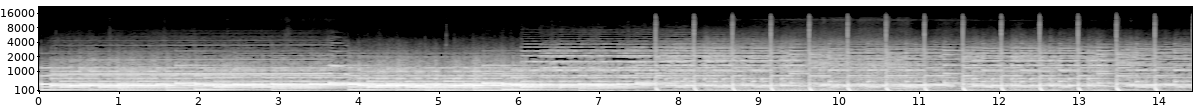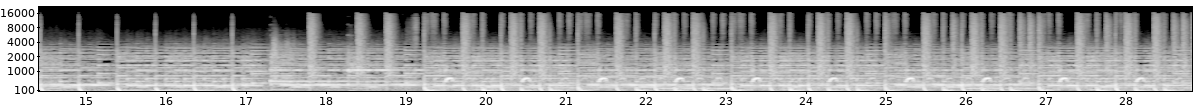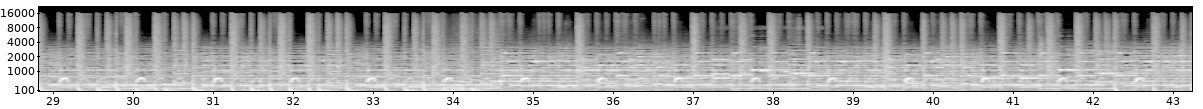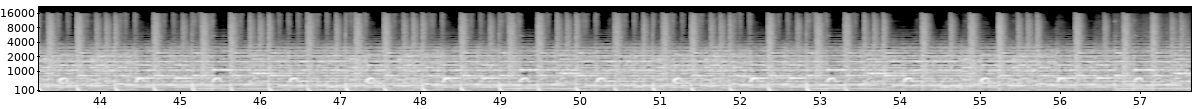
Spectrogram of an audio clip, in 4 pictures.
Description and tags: Upbeat loop
upbeat, 125bpm, happy, music, loop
